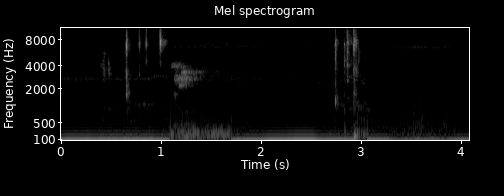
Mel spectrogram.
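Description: A few sharp, quiet clicks in two brief clusters, one about half a second to a second in and another near three seconds, over a faint steady high-pitched tone on the call line.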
